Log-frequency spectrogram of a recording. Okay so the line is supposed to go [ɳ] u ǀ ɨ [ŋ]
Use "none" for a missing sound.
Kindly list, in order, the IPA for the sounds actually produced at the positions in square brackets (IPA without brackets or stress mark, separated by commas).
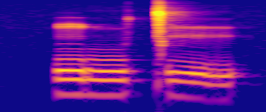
ŋ, none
